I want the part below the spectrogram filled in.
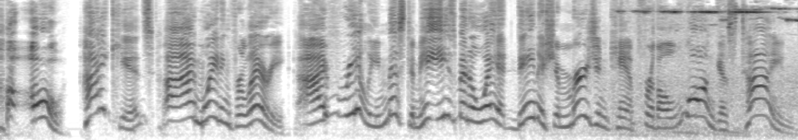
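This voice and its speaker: A cartoonish character voice sits at an extremely high pitch with very wide pitch swings. The pace is moderate. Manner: stammering, earnest.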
